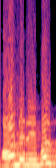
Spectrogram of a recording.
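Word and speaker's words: honourable: लेकिन उनको क्या करते हैं, जब हम उन शब्दों का उच्चारण करते हैं तो उसमें एच का उच्चारण नहीं करते हैं। एच का उच्चारण क्या करते हैं, नहीं करते हैं, तथा आगे के अक्षर से हम उसका उच्चारण करते हैं। जैसे यहाँ पे लिखा OUR, तो इसको हम पढ़ेंगे आर, हावर नहीं पढ़ेंगे, क्या पढ़ेंगे, आर पढ़ेंगे। ऑनेस्ट नहीं पढ़ेंगे, ऑनेस्ट पढ़ेंगे। ऑनर पढ़ेंगे, ऑनरेबल पढ़ेंगे, ऑनरेबल।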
